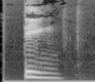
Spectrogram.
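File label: "ting5", Teochew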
